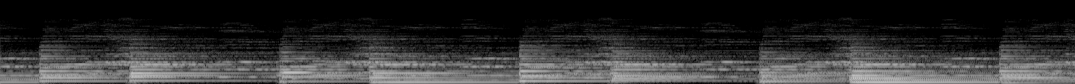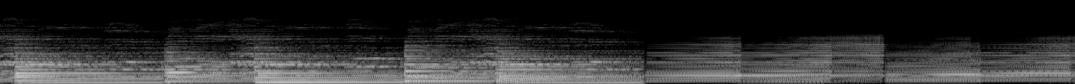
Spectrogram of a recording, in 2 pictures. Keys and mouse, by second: 5.1-13.0 drag.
